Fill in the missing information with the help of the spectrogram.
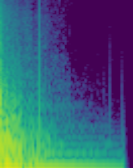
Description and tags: kick drum created by layering kicks and bass sounds, using fruity loops. some filtering and EQ- hard limiting and noise reduction.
